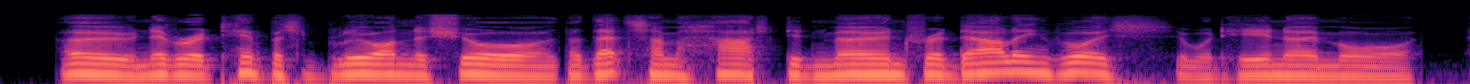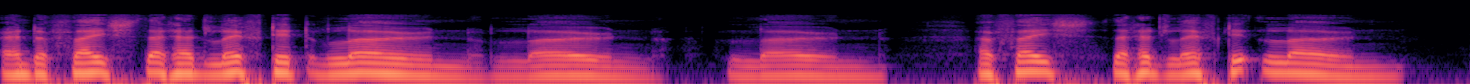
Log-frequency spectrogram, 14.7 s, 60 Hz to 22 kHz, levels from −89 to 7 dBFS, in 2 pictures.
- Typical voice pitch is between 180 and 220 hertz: No, low, 115 Hz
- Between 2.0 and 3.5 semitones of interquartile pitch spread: Yes, average, 3.1 semitones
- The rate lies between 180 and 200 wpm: No, average, 165 wpm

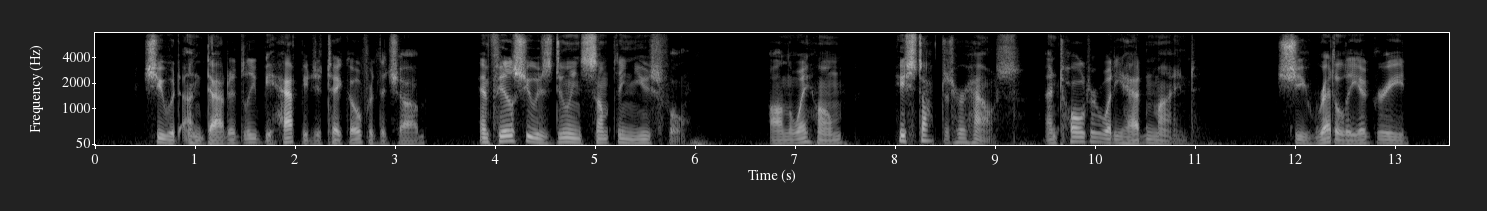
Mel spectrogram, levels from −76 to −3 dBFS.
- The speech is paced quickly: No, average, 165 wpm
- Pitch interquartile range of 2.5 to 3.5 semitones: No, average, 4.2 semitones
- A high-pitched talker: No, very low, 90 Hz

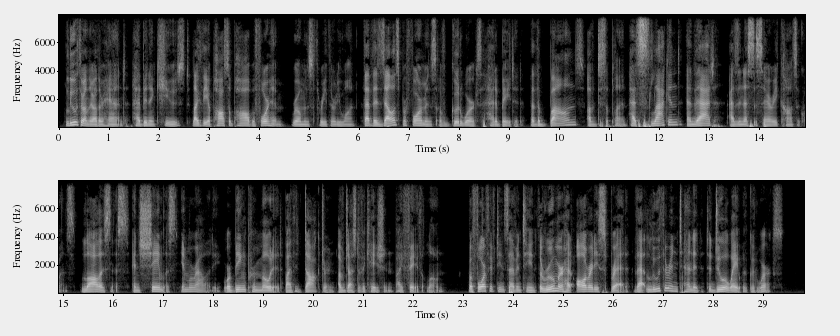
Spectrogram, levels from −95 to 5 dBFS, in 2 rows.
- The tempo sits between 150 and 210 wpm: No, average, 140 wpm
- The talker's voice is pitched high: No, low, 115 Hz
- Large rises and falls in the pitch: No, average, 3.7 semitones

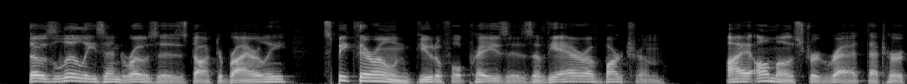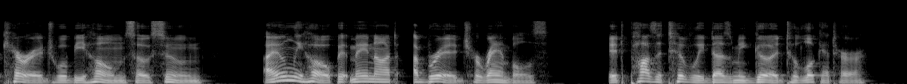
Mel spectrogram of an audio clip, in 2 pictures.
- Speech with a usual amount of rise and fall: No, wide, 5.8 semitones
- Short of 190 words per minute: Yes, average, 150 wpm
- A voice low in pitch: Yes, low, 100 Hz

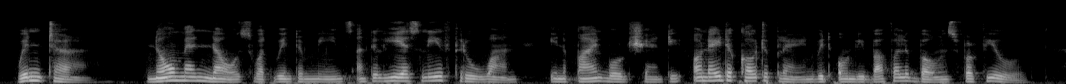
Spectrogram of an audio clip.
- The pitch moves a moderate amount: Yes, average, 4.9 semitones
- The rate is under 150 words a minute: No, average, 160 wpm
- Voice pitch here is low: Yes, low, 130 Hz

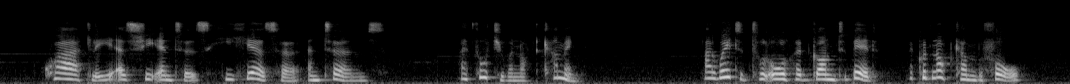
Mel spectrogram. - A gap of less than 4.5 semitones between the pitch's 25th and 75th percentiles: No, average, 5.1 semitones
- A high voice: Yes, high, 230 Hz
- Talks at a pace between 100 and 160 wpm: Yes, average, 155 wpm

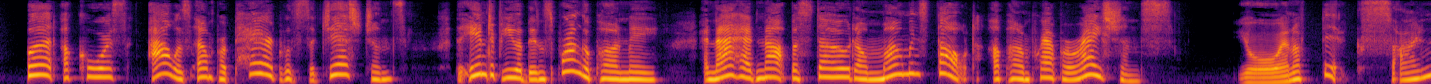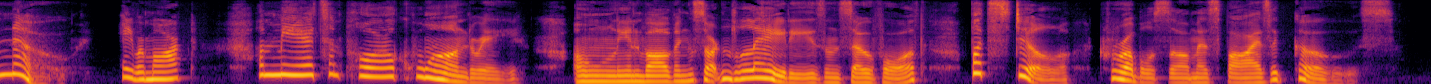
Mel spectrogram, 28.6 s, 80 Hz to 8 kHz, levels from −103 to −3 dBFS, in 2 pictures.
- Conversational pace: No, slow, 110 wpm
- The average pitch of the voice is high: Yes, high, 210 Hz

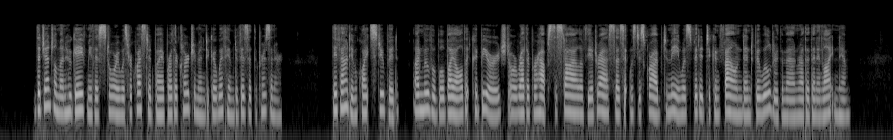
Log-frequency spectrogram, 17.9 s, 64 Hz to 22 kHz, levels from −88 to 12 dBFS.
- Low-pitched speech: No, high, 195 Hz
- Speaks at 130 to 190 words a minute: No, average, 200 wpm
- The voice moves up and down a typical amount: No, narrow, 2.2 semitones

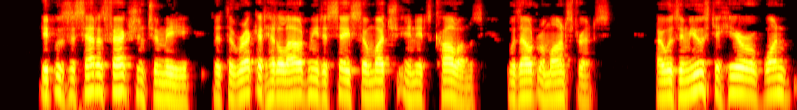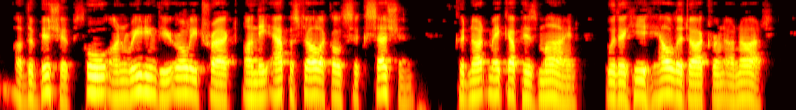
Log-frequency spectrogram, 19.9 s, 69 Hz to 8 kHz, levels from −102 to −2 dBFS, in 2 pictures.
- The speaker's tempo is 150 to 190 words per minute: Yes, average, 165 wpm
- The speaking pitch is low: Yes, low, 130 Hz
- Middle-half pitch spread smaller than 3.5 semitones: Yes, average, 2.9 semitones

